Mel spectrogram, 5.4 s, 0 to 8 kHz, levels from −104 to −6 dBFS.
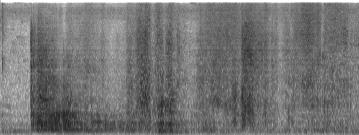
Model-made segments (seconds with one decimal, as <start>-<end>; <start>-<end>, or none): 0.5-2.1; 2.9-4.8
